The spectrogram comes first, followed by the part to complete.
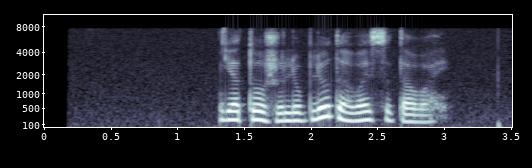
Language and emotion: Russian, neutral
